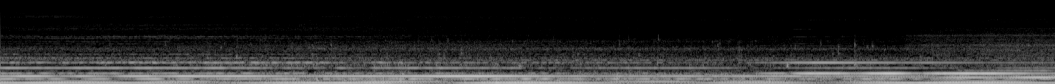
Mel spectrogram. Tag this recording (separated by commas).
Music, outside, rural or natural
